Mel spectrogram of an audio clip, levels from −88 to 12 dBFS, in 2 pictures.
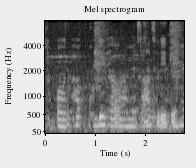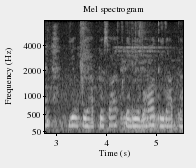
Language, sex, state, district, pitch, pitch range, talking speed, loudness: Hindi, female, Uttar Pradesh, Jalaun, 200 Hz, 190-210 Hz, 175 wpm, -16 LUFS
